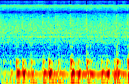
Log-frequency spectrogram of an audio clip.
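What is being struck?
Nothing is struck.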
